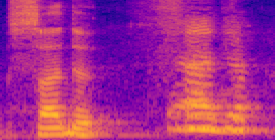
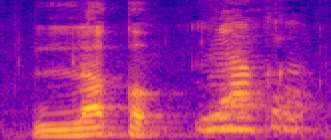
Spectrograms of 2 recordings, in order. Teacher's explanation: قلقلہ میں سے دال آ گیا اور اس پر جزم ہے، اس لیے قلقلہ ہوگا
